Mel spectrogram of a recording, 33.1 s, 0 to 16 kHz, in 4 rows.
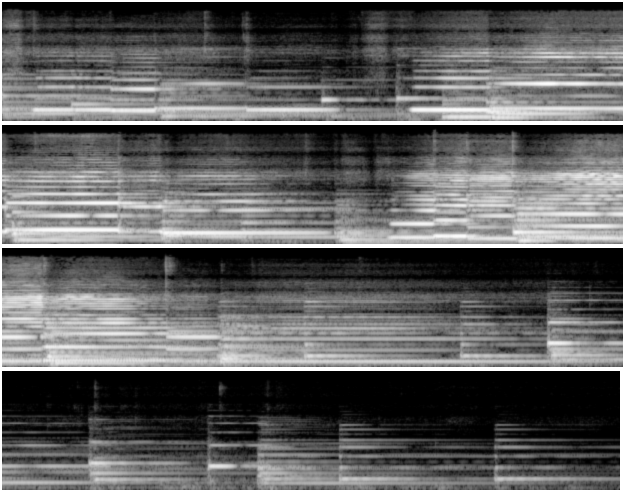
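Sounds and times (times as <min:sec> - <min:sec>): clarinet playing sustained notes: 0:00.0 - 0:32.0
piano accompaniment: 0:00.0 - 0:33.0.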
